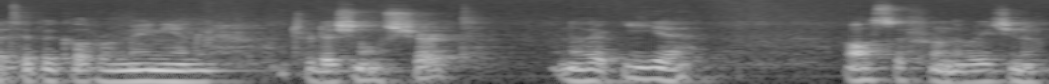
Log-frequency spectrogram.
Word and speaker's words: ie: It's called an ie. It's spelled I-E.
